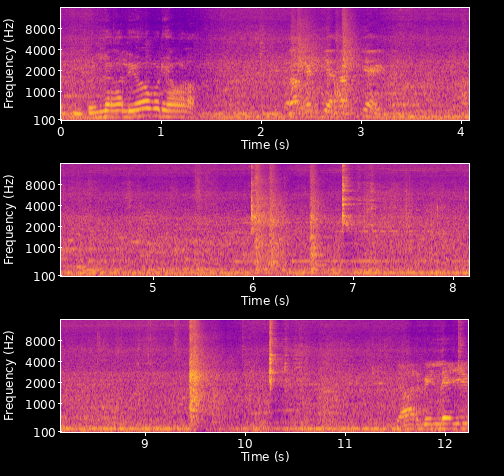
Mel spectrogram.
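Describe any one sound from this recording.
Oil sizzles and bubbles steadily in a frying pan.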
